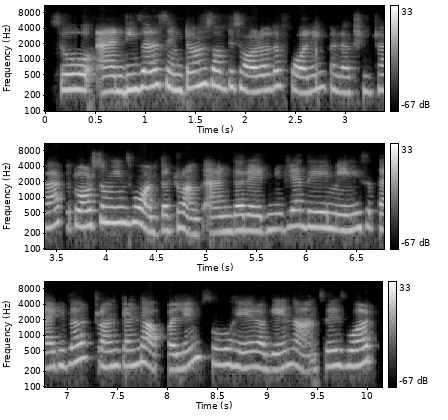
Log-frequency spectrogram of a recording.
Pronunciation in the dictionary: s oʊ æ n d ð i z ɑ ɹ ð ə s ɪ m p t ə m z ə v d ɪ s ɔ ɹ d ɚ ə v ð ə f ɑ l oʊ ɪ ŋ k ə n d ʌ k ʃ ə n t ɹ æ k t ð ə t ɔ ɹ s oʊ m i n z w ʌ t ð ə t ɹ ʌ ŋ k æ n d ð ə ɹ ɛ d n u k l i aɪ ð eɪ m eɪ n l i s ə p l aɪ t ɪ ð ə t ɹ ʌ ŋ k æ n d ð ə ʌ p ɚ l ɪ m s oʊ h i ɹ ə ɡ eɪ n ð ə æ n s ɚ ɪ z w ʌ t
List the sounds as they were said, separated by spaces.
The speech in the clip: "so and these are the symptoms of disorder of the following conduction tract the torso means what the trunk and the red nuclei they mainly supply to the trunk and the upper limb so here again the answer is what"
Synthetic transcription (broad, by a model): s oʊ æ n d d i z ɑ ɹ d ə s ɪ m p t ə m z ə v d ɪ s ɔ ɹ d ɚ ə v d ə f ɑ l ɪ ŋ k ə d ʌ k ʃ ə n t ɹ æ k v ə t ɔ l s oʊ m i n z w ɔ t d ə t ɹ ʌ ŋ k æ n d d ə ɹ ɛ d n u k l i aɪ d eɪ m eɪ n l i s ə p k t ɪ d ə t ɹ ʌ ŋ k æ n d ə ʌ p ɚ l ɪ m s oʊ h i ɹ ə ɡ eɪ n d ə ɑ n s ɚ ɪ z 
